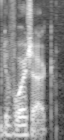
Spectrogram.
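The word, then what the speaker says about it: Dvořák: where I learned how to say his name dvorac so it wasn't music school it was actually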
